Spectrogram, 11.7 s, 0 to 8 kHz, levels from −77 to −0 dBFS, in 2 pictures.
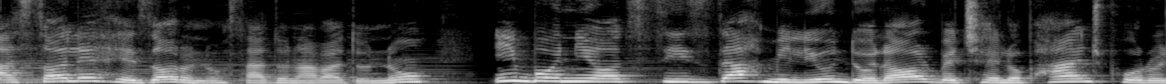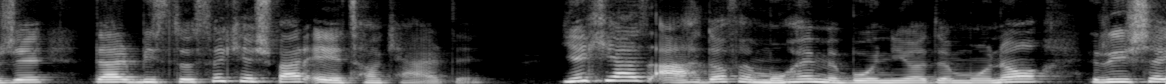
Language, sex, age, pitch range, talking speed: Persian, female, 20-39, 195-255 Hz, 120 wpm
